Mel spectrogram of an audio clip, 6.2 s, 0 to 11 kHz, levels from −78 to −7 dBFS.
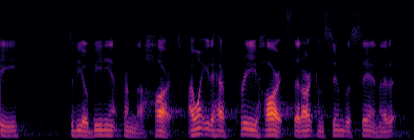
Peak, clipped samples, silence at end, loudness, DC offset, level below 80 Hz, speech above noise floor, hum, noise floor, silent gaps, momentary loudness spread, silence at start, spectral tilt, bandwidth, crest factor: -18 dBFS; under 0.1%; 0.3 s; -39 LUFS; under 0.1%; -82 dBFS; 34 dB; none; -73 dBFS; none; 14 LU; 0 s; -6.5 dB/octave; 10.5 kHz; 20 dB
